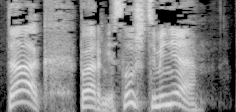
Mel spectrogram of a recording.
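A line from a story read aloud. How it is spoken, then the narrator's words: Roaring. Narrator (Russian): проревел Плевака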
